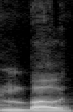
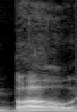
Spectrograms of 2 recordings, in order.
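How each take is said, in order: First: The name starts with an audible M sound. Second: The name starts directly with a B sound. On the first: "You sound it. I thought Mbo too" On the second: "just say Bo"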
